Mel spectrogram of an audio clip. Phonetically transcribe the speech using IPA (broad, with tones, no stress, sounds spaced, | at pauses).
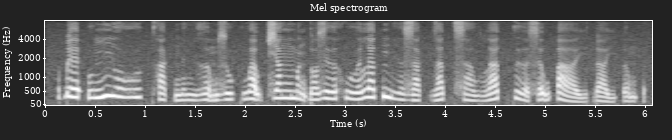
ɓ ɛ˧ ʔ u˨˦ ŋ ɲ o˧ ɣ u˧ t̪ʰ a˨˩ k̚ n ɛ̤˨˩ ŋ ɣ ə̰ː˧˨ m z u˧˩ k w a̰˧˨ w t͡ɕ a˧ ŋ m a̰˧˨ ŋ ɗ ɔ˨˦ z ɨ˨˦ ə̯ h w u˨˦ ə̯ l a˦˥ t̚ m i̤˨˩ ə̯ z a˨˩ k̚ z a˦˥ t̚ s a̤˨˩ w l a˦˥ t̚ t̪ ɨ˧˩ ə̯ s ə̰˧˥ w ʔ aː˧˩ j ɗ a˧˩ j ʔ ə̰˧˨ m ʔ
